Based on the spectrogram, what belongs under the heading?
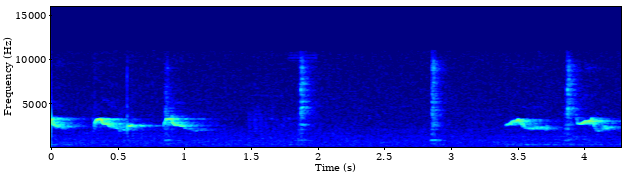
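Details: Oriental reed warbler that came to a cherry tree in the morning sings a love song in short bursts of harsh, grating, down-slurred notes, with a few sharp ticks in the pauses between phrases.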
